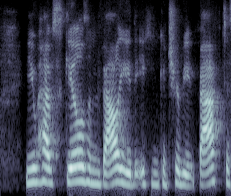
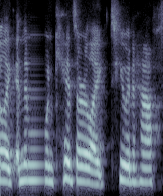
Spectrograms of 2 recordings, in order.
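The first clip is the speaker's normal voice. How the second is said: usual speaking voice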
